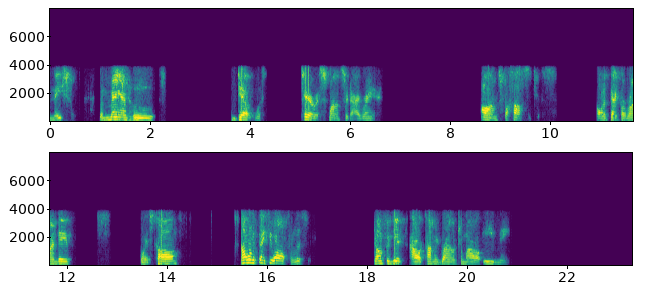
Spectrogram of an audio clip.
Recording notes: TALK RADIO. LIVE and call-in broadcast.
